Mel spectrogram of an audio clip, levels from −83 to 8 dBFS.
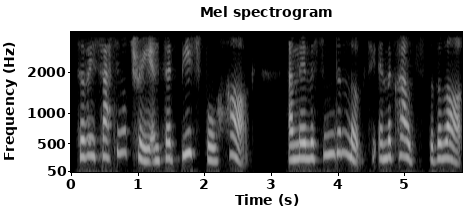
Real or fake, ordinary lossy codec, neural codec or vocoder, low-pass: fake; MP3, 24 kbps; codec, 16 kHz, 0.7 kbps, FocalCodec; 3.6 kHz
